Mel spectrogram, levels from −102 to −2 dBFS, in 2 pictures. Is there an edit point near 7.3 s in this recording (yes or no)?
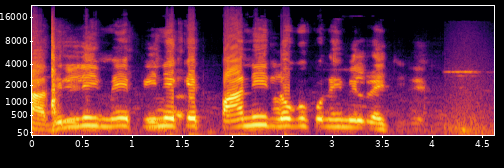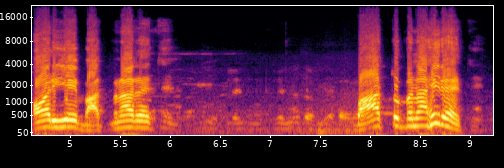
no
